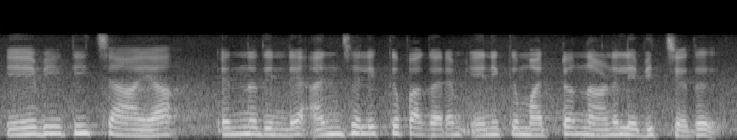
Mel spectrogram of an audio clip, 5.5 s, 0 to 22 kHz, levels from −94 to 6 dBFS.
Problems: constant background noise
